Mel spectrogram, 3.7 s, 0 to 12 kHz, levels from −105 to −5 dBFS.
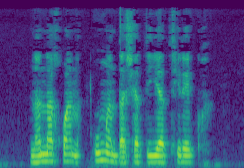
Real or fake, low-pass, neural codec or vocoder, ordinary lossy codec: real; 9.9 kHz; none; AAC, 32 kbps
